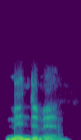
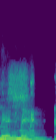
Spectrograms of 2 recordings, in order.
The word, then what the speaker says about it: Mindman: So is it Mindman or do you have an extra syllable in there? – Mindman is Mindman. Usually how we say it.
